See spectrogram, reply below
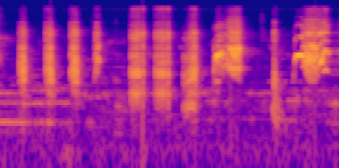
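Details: Javan myna master song for coaxing silent mynas to sing: a run of evenly spaced harsh notes, then louder rasping squawks and a broad buzzy final call.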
